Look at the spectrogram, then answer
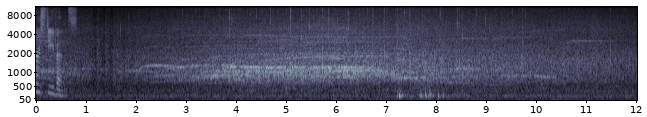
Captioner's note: applause & Cheers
